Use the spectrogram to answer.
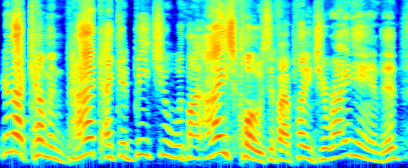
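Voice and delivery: preacher taunting Jonathan at the table; teasing taunt. Retold or imitated. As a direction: rib the weak player. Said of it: "preacher taunting losing teen".

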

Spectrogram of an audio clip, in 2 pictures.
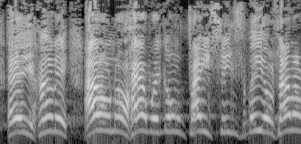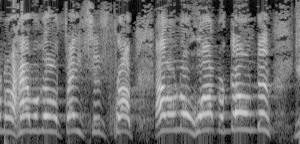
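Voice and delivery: loud, high preacher's imitation of worry; worked-up fretting. Spouse frets to honey over bills, loud worked-up voice.

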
